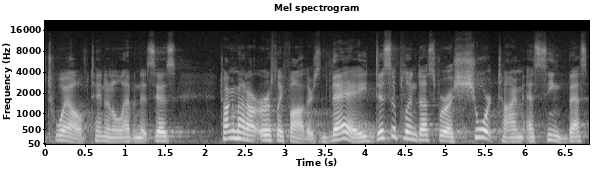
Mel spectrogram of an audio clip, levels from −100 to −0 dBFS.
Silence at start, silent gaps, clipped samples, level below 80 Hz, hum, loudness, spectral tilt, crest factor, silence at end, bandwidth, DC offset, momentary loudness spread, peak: 0 s; none; under 0.1%; -62 dBFS; none; -21 LUFS; -6 dB/octave; 16 dB; 0 s; 11.5 kHz; under 0.1%; 7 LU; -4 dBFS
